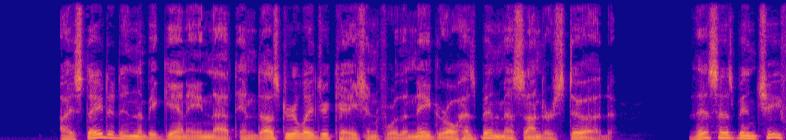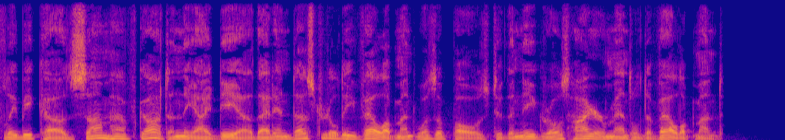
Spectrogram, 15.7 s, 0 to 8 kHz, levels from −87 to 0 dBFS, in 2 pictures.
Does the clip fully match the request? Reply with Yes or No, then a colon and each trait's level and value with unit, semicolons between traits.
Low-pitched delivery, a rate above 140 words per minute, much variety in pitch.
No: very low, 85 Hz; slow, 135 wpm; wide, 8.4 semitones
